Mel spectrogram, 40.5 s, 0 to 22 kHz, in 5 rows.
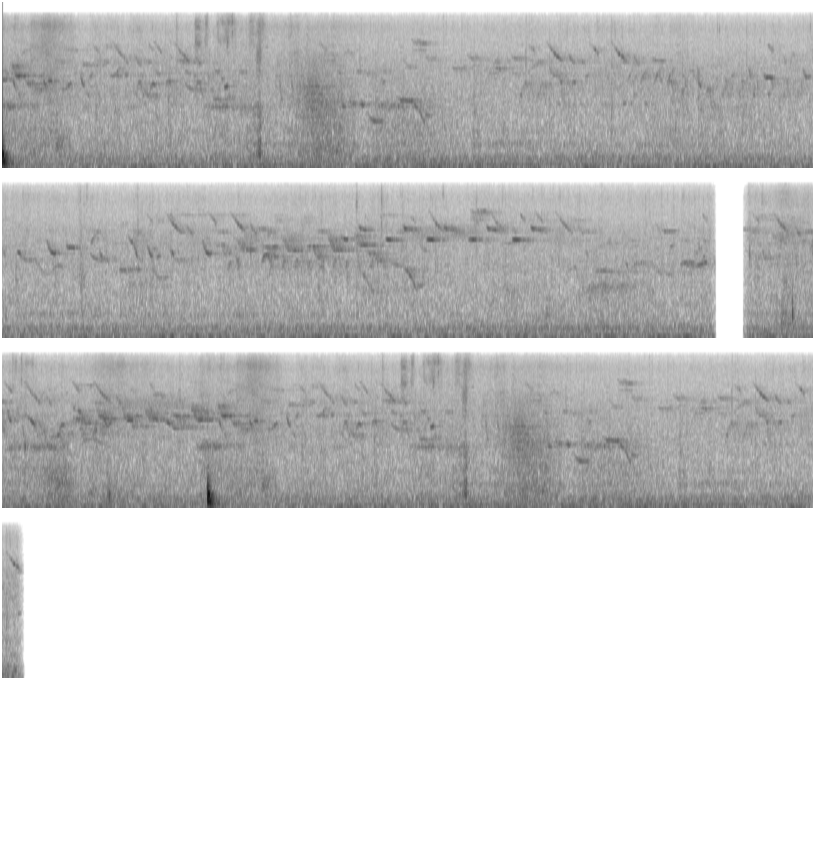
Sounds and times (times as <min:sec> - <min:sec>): Insect: 0:15.6 - 0:24.5.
